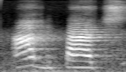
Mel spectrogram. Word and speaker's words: habitat: Habitat é essa palavrinha aqui, ó, com H, ó. Habitat. O T é mudo, não tem vogal com ele.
